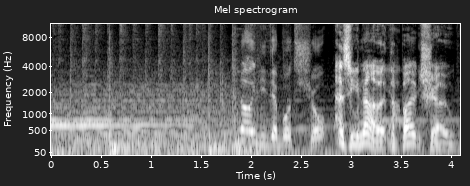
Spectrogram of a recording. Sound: speaking in foreign language

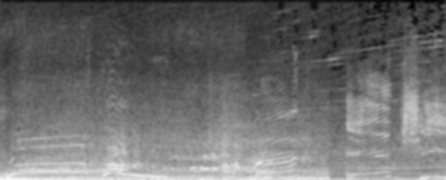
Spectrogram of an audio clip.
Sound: motors revving

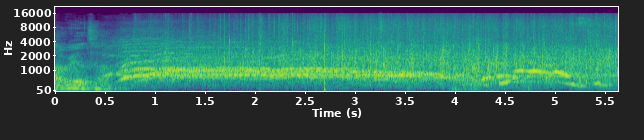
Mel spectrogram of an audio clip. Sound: cheering and applause

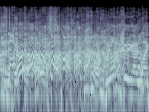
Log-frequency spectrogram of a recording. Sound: laughing

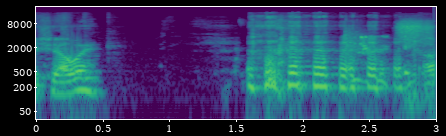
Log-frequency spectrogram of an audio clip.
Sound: laughing

